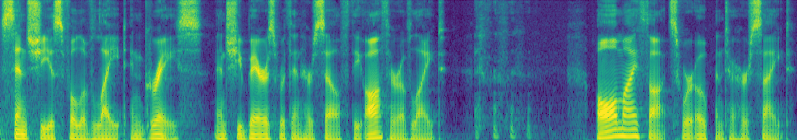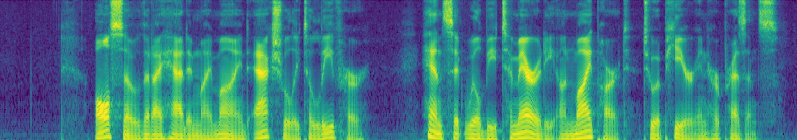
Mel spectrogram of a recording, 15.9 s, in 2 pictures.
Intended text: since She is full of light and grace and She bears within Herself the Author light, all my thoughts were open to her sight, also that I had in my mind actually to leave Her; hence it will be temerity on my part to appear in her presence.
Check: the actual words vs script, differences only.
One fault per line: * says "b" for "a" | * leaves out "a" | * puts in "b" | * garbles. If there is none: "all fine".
* puts in "of"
